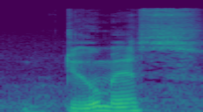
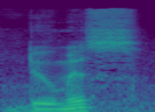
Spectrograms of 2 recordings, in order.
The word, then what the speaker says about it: Dumas: kenny anderson once again anderson's amazing achievements richard dumas is how you pronounce that you might pronounce it another way uh but it is pronounced dumas he was a member of the phoenix suns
